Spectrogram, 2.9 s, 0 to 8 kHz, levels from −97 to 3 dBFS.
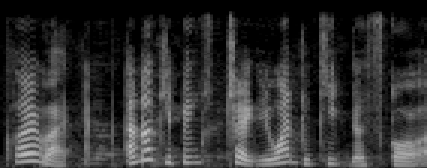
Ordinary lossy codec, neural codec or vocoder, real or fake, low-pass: none; codec, 44.1 kHz, 3.4 kbps, Pupu-Codec; fake; 7.2 kHz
